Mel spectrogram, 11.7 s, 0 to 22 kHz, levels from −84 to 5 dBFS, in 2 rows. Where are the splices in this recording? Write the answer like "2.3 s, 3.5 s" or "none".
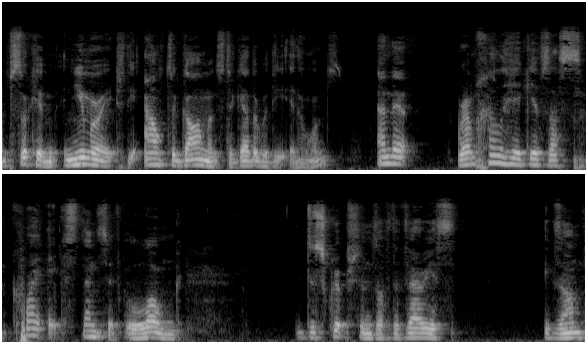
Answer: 3.6 s, 7.1 s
